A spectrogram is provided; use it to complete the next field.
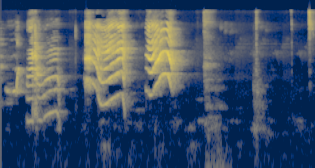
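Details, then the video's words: Talking parrot indoors: three harsh squeaky sliding calls in about two seconds, followed by soft faint noises. "Talking Parrot"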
